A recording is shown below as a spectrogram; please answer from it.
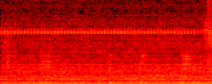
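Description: Quiet room tone with a steady low hum and faint background hiss.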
